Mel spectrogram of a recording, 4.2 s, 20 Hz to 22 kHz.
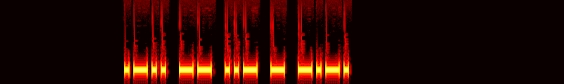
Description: Morse code, heard as a keyed tone, about 36 wpm, 690 Hz. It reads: LMUTC
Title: Code Groups - 5 Letters - 35wpm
